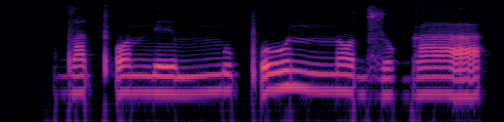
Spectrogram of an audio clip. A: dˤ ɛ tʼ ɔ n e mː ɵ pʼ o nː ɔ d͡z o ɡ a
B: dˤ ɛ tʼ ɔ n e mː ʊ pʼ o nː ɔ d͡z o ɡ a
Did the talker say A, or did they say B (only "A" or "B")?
B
